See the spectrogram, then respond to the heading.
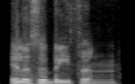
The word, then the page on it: Elizabethan: British English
